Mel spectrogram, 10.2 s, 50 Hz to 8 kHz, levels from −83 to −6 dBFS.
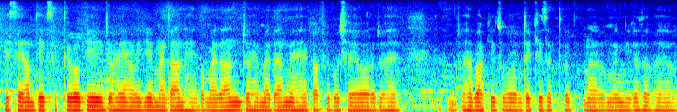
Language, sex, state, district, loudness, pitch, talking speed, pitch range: Hindi, male, Bihar, Jahanabad, -18 LUFS, 105 Hz, 195 wpm, 105-110 Hz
